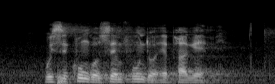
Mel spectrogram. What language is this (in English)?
Zulu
